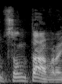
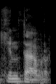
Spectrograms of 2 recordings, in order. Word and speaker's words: Центавра: Вот, кстати, почему Центавра, а не Кентавра, как вообще правильно говорить? В астрономии принято через С все это озвучивать.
